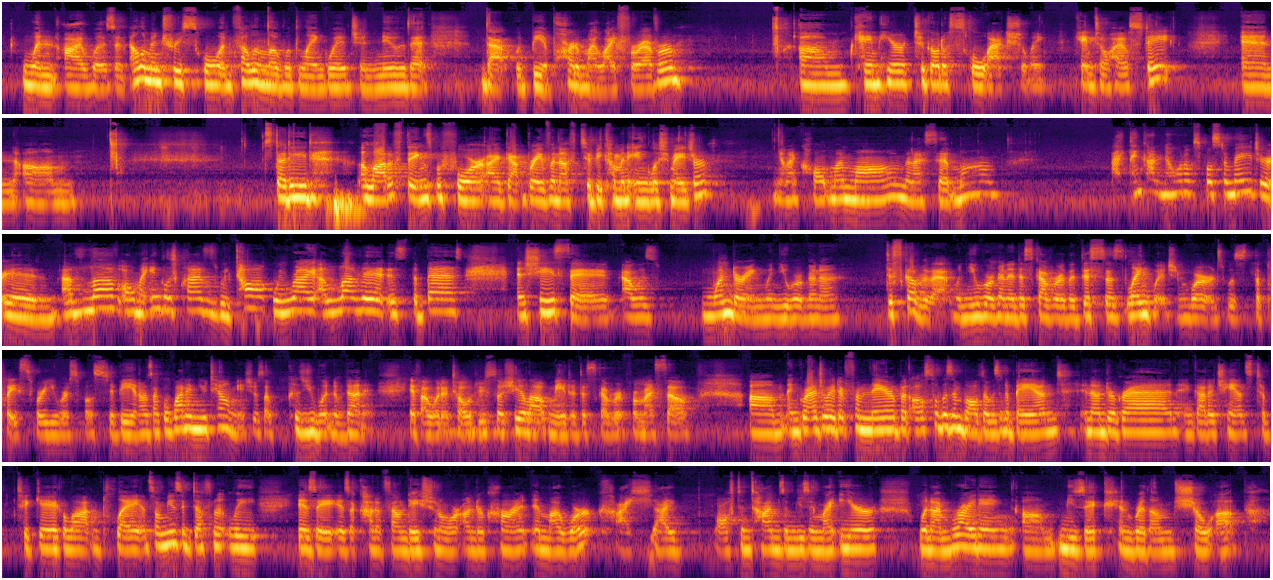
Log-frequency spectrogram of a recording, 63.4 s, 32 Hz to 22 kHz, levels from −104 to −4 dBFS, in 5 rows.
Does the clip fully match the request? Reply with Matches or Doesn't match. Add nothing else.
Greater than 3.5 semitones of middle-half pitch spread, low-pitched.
Doesn't match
